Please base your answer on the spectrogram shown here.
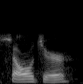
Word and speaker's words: soldier: Pronounce grandeur, soldier, verdure, and some other words with D pronounced as J.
